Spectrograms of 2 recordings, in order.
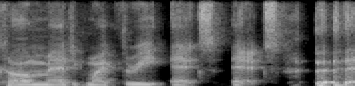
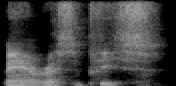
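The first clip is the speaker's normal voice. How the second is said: mock solemn; 7 semitones lower, 7 dB quieter, faster than usual. Mock solemn Vin Diesel tribute.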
